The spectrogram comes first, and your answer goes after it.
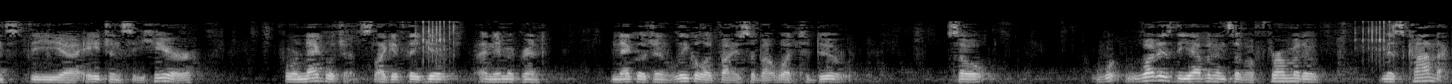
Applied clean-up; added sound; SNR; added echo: neural separator model SepFormer DNS4.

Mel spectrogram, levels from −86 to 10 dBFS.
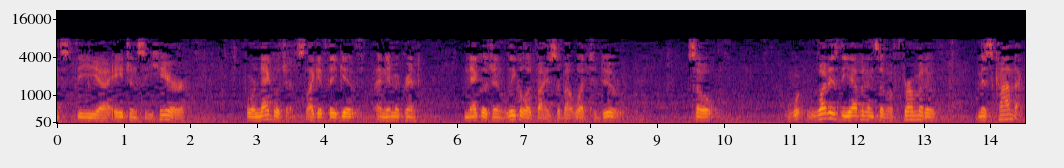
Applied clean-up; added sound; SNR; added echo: none; none; none; none.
